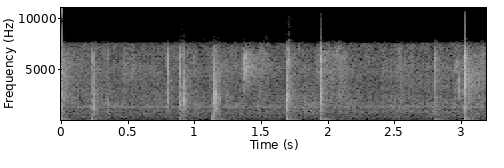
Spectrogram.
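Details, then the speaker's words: Chest percussion on a male patient during lung examination for asthma (practice): series of short hollow taps giving a resonant (sonor) note over all lung fields. "disini terdengar suara sonar pada seluruh lapang paru"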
